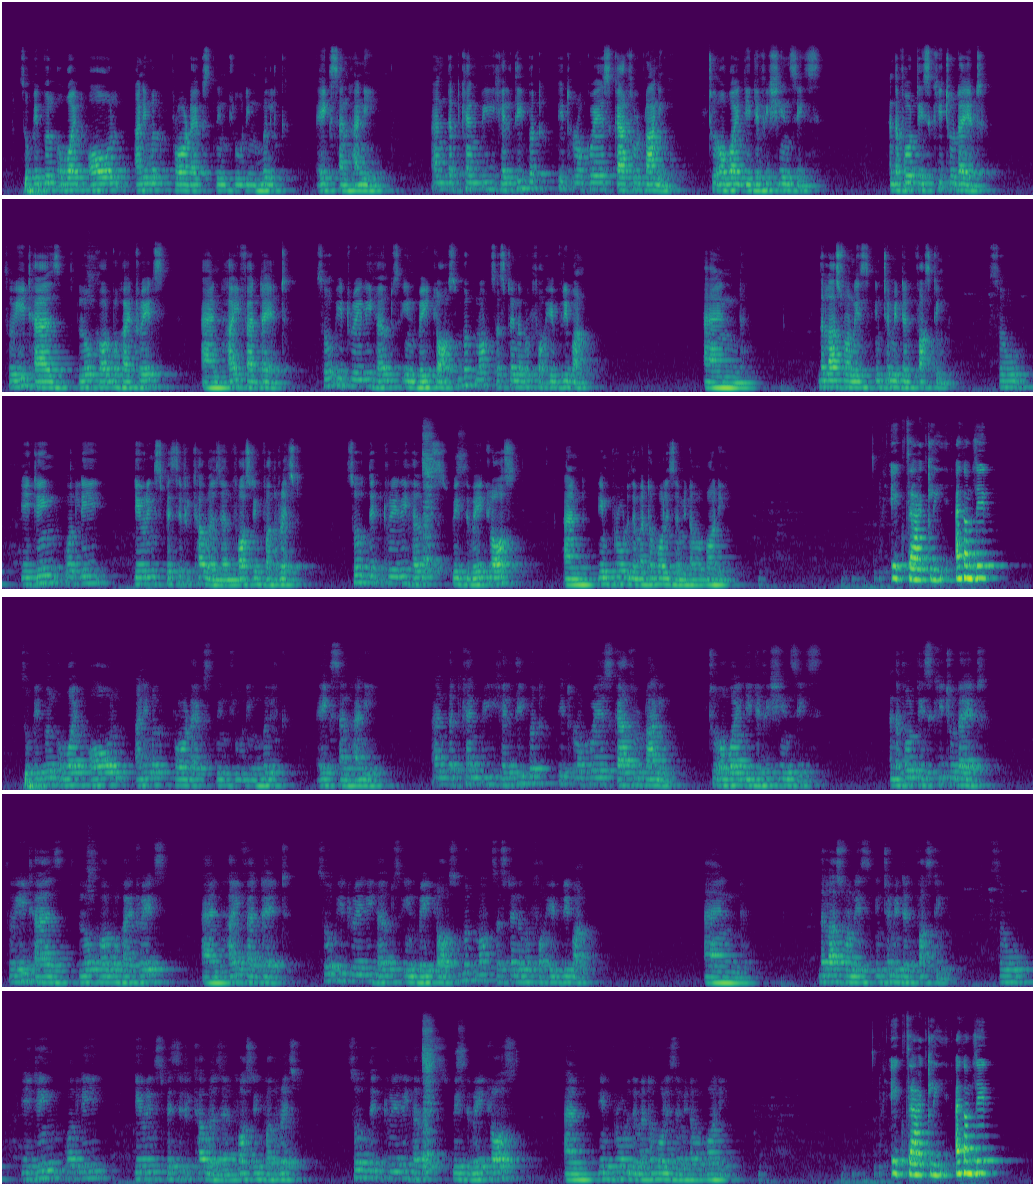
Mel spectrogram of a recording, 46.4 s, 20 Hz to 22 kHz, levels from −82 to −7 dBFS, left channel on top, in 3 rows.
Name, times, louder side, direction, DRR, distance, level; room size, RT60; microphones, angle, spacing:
voice 1, 0.3-4.3 4.7-5.8 6.4-10.1 10.6-12.3 13.3-14.8 15.6-18.0 18.5-19.8 20.2-24.3 26.0-26.8 27.7-29.8 30.3-30.9 31.2-32.5 32.9-35.4 36.1-38.7 39.4-41.9, left 3 dB, 85° left, 0.5 m, -34 dB
voice 2, 44.3-45.7, left 1 dB, 5° right, 0.4 m, -23 dB
5.8 x 2.4 x 2.8 m
head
